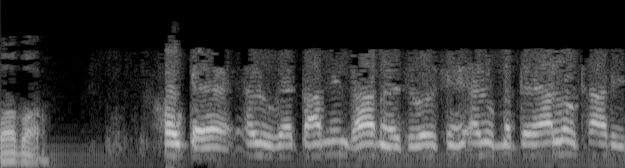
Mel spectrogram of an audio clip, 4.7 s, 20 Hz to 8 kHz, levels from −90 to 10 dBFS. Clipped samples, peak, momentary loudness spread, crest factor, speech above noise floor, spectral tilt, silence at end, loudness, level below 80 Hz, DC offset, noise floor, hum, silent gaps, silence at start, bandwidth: under 0.1%; -8 dBFS; 6 LU; 14 dB; 31 dB; -11.5 dB/octave; 0 s; -22 LUFS; -54 dBFS; under 0.1%; -52 dBFS; 60 Hz at -55 dBFS; none; 0 s; 4.5 kHz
